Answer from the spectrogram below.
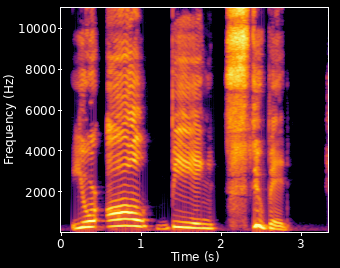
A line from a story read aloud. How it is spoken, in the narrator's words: she roars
